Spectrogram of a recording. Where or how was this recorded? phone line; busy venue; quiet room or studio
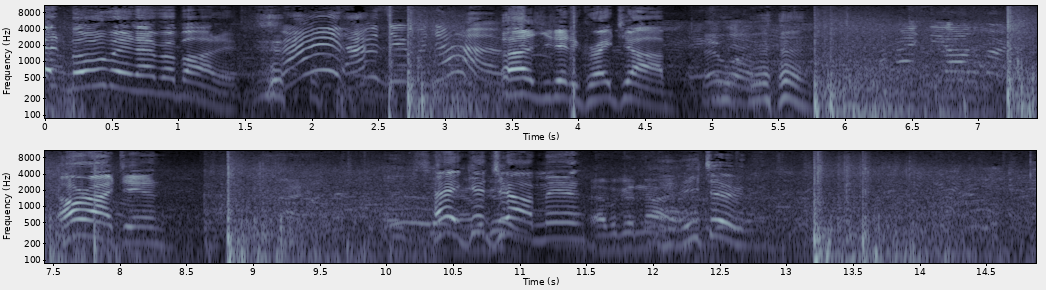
busy venue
